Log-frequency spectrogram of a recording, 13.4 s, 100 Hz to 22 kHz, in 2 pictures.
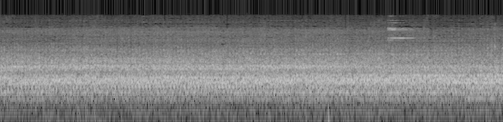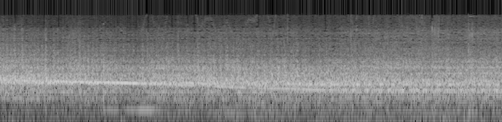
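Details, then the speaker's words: Serviced Bridgeport Vari-Speed milling head slowed from near top speed down through about 1,000 rpm toward slowest: quiet even hum sliding smoothly lower, no knocking, grinding or whine; normal running. "see 1,000 RPM it's it's really nice really"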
